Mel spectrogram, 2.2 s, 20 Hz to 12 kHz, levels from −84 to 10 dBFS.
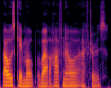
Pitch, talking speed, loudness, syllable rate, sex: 120 Hz, 245 wpm, -20 LUFS, 5.9 syllables/s, male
